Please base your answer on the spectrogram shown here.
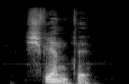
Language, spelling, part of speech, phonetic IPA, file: Polish, święty, adjective / noun, [ˈɕfʲjɛ̃ntɨ], Pl-święty.ogg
